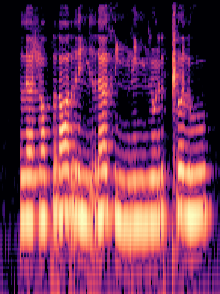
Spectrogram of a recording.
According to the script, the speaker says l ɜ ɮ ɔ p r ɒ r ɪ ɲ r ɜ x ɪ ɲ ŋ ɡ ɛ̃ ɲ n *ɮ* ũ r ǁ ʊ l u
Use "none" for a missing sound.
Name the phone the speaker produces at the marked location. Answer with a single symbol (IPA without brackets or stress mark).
z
